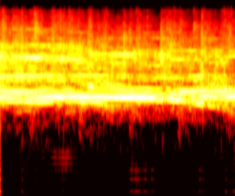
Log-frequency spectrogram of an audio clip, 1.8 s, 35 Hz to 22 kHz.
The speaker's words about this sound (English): The folks in the room are cheering because, despite the fact that his party has lost, well, 2/3 of their seats, Tom Mulcair is leading in his race in Outremont right now.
